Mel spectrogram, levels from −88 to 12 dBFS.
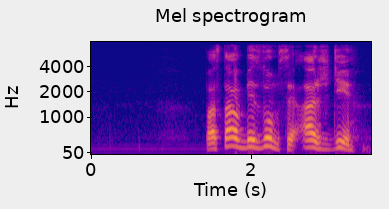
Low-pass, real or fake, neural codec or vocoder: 7.2 kHz; real; none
